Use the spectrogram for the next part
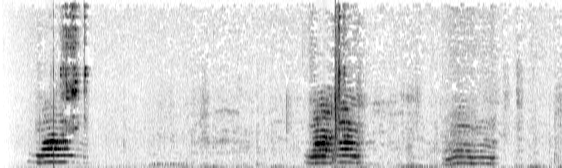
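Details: Persian cats at breakfast time indoors: three clear, tonal meows, the first short and the last two longer and slightly wavering, separated by quiet pauses with faint household noise.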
